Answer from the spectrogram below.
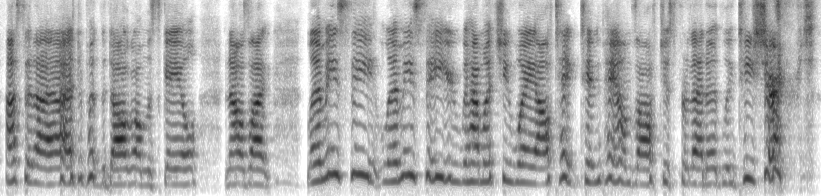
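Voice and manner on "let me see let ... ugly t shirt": teasing pet talk. Retold or imitated. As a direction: tease the dog, starting high and easing down. Retells teasing the dog at clinic.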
